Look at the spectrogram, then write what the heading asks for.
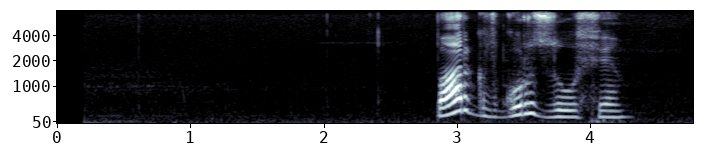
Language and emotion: Russian, neutral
